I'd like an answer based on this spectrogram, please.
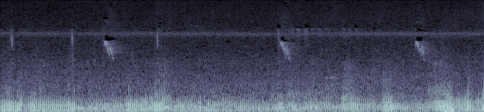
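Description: A hovering hummingbird's wings make an uneven low hum, and three short, high chirps fall quickly in pitch, a second or two apart. A faint, steady high whine runs underneath.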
